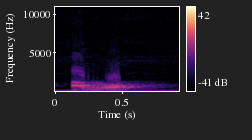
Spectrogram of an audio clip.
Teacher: ha ini makhrajnya berada di tengah-tengah tenggorokan, atau dalam istilah tajwid itu kita sebut dengan wasatul halqi.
